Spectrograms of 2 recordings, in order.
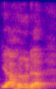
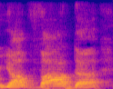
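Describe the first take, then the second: First: The middle syllable has an oo vowel sound. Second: The middle syllable starts with a v sound. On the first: The speaker calls it right. "You hear the ooh" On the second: The speaker calls it wrong. "or Yavada"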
